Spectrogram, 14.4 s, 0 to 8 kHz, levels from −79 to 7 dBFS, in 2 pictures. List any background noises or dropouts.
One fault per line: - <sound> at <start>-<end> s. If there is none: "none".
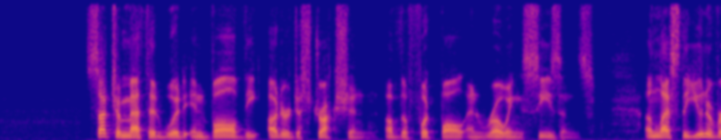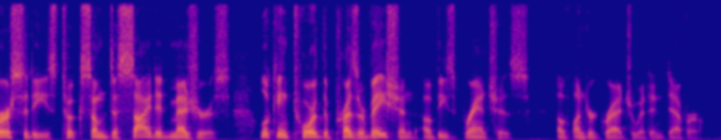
none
